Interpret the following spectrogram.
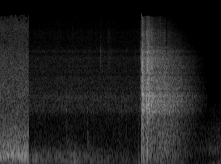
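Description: Steady hiss of heavy rain that cuts off about half a second in, then after a quiet stretch a sudden close thunderclap: one sharp crack from a nearby lightning strike, about three seconds in, dying away over about a second.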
